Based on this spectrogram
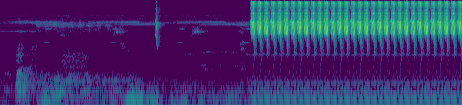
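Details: Velvet-fronted nuthatch kept as a cage bird, performing its long ngebren rattle: faint rustling and low murmurs, then an abrupt, loud, very high, evenly pulsed trill of rapid identical notes running to the end.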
